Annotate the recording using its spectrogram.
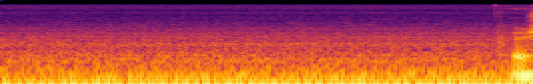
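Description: A steady low machine hum, like a motor or engine running, holding an even level throughout.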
